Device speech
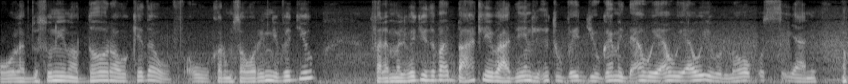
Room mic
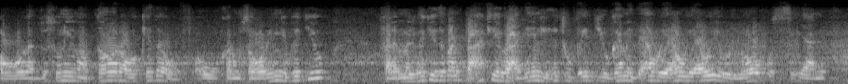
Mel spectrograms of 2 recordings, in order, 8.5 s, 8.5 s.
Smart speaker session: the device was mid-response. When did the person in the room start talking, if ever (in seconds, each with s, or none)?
none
